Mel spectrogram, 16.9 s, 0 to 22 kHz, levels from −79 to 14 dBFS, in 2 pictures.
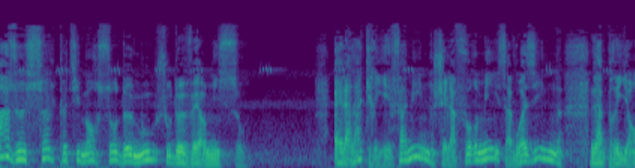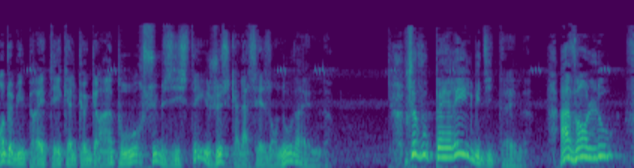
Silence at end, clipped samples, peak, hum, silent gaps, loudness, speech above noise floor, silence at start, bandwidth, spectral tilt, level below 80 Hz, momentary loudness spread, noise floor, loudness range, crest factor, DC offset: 0 s; under 0.1%; -4 dBFS; none; none; -24 LUFS; 32 dB; 0 s; 13 kHz; -5.5 dB/octave; -42 dBFS; 12 LU; -55 dBFS; 4 LU; 20 dB; under 0.1%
